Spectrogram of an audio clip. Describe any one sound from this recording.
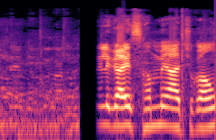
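A young man speaks close to the microphone with animation.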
